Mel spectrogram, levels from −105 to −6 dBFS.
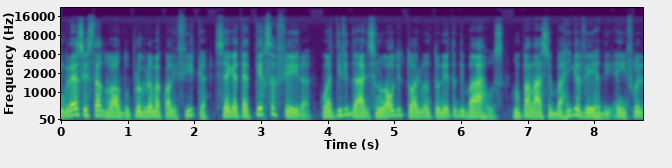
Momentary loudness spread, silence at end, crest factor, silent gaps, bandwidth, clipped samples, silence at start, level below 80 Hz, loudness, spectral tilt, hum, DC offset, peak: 7 LU; 0 s; 18 dB; none; 16 kHz; under 0.1%; 0 s; -70 dBFS; -24 LUFS; -6 dB/octave; none; under 0.1%; -6 dBFS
